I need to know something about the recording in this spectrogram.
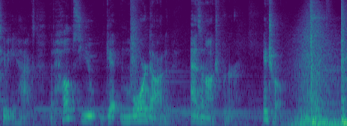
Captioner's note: snapping; upbeat music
